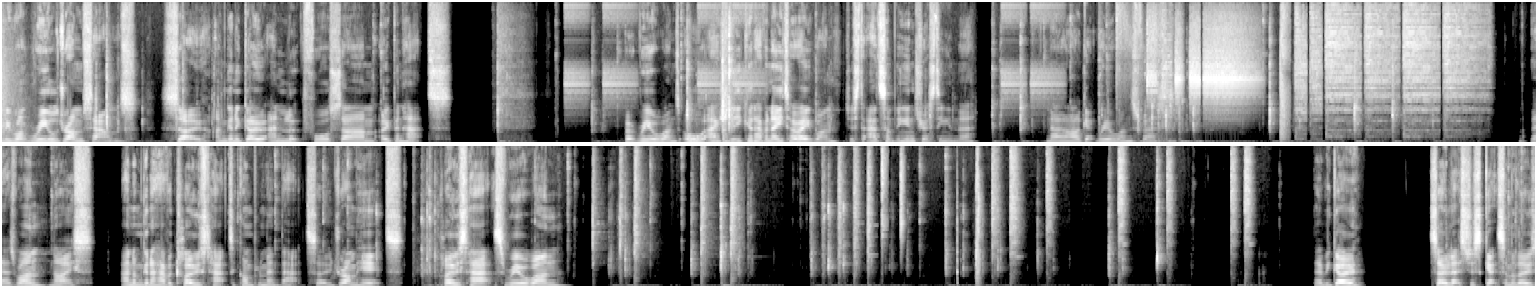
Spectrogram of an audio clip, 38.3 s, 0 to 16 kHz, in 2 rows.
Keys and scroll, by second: 1.3 super+d, 2.1 shift+super+d, 2.2 shift+super+Tab, 6.1 Right, 7.3 Down, 8.5 Up, 8.9 Down, 12.3 Up, 12.7 Down, 14.1 Down, 17.3 Up, 17.8 Down, 24.4 Left, 26.7 Down, 33.6 Up, 34.5 Down.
